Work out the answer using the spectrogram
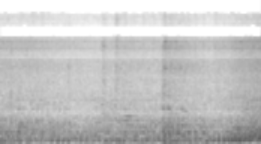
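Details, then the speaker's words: Honda Beat Pop scooter hard to start by kick or electric starter: low, lumpy, uneven putter that falters and won't hold idle. Cause found to be a damaged spark plug cap and spark plug. "kalau segera motor dihidupkan dengan menggunakan Kickstarter ataupun electric starter itu mesin susah untuk kehidupan seperti ini Cup"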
